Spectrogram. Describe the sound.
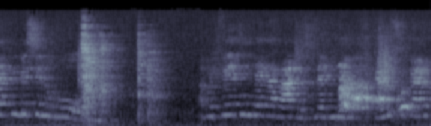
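Ceramic plates clatter and clink as they are taken out and set down, a few sharp knocks, with voices and a yippy dog sound carrying on underneath.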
